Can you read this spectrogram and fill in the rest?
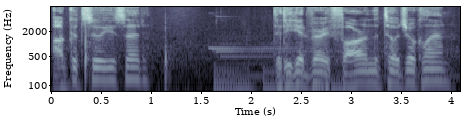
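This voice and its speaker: An actor voicing a level-headed private detective asking questions in a video game. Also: male voice, fairly low pitch, moderate pace, natural voice. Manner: calm, inquisitive. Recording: music playing behind. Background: music.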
